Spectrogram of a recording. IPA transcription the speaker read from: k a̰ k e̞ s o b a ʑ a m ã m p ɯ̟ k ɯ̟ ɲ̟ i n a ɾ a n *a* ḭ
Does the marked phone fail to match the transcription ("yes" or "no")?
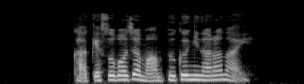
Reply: no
